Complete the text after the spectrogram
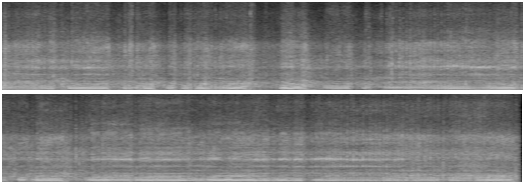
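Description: A dirt bike engine revs up and down, close by.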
